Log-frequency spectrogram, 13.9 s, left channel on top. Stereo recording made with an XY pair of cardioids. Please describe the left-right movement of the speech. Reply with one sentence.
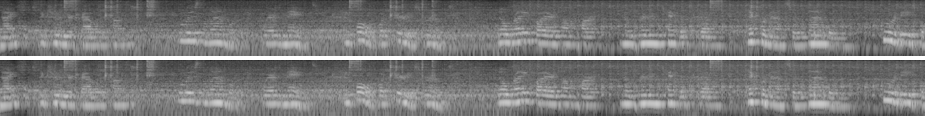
You can hear the speech move to the left.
